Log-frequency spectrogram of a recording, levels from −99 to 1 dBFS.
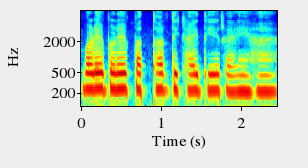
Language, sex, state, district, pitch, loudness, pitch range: Hindi, female, Jharkhand, Palamu, 235 Hz, -15 LUFS, 225-245 Hz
